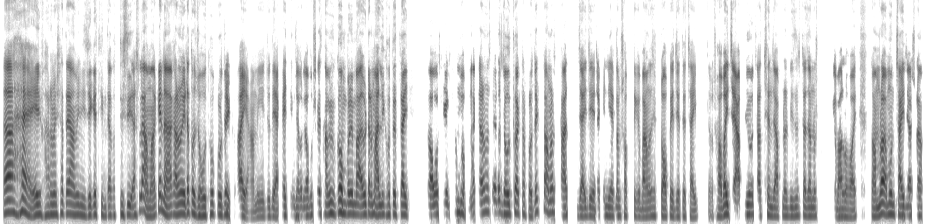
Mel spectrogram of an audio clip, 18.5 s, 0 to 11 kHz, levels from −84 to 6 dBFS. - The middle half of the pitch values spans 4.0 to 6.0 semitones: No, average, 3.4 semitones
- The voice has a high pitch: No, medium, 140 Hz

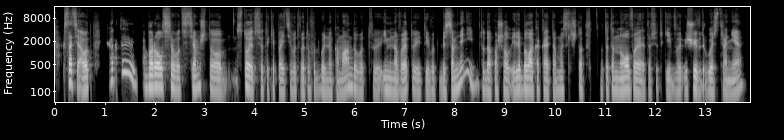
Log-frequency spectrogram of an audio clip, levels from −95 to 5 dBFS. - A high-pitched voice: No, low, 110 Hz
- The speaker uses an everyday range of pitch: Yes, average, 3.0 semitones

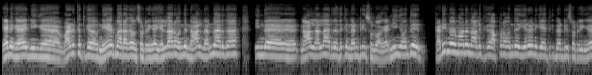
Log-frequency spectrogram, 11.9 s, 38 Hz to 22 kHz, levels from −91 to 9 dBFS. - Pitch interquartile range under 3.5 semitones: Yes, average, 2.7 semitones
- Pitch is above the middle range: Yes, high, 210 Hz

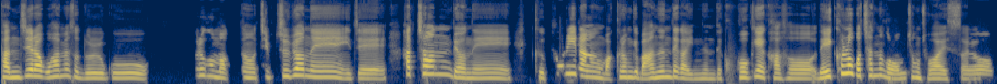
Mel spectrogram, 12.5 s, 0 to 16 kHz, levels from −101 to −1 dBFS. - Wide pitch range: Yes, wide, 5.7 semitones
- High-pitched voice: Yes, high, 210 Hz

